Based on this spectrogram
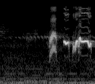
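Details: Sooty-headed bulbul song used as a lure for trapping and for drawing in rivals; a brief burst of bright, bubbly whistled notes in the second half, after near silence with a faint high tone.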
